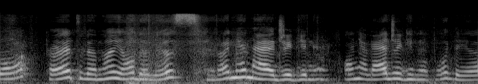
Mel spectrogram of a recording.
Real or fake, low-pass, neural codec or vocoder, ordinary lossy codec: fake; 10.8 kHz; codec, 32 kHz, 1.9 kbps, SNAC; MP3, 96 kbps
